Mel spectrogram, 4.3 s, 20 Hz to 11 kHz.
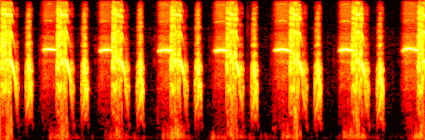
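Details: A male grey francolin gives a rhythmic string of strident, grating phrases. Each starts with a clear high whistle, followed by raspy descending notes, and the phrases come about every 0.6 seconds.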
